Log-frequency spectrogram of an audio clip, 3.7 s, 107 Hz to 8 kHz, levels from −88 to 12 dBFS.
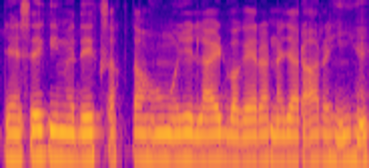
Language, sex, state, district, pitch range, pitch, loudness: Hindi, male, Madhya Pradesh, Bhopal, 125-130 Hz, 130 Hz, -14 LUFS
